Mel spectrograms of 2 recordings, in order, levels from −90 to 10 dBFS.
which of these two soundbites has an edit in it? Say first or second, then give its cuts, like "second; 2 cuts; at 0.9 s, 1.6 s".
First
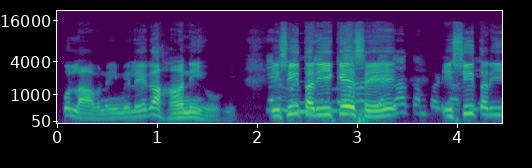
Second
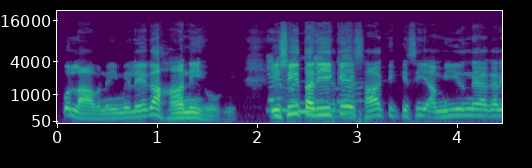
second; 1 cut; at 2.9 s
